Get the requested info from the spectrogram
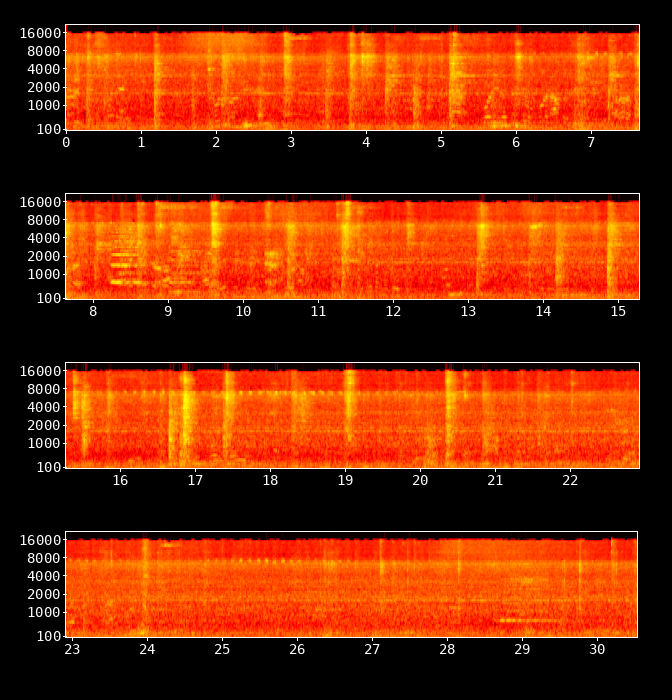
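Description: Passenger train rolling through a station yard, heard from inside the coach: a steady rumble of wheels on rails, broken by irregular clacks and knocks as the wheels run over the track.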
